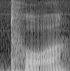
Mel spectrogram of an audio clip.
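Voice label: "tuo", pinyin voice, third tone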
